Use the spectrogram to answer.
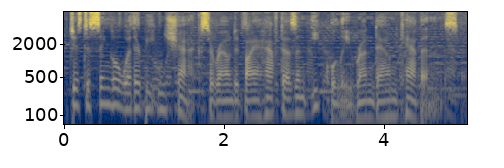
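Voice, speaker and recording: An American man playing a pompous, wry British gentleman host, narrating theatrically in a put-on British accent for a fantasy podcast. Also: low voice, normal speed. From United States. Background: music.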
